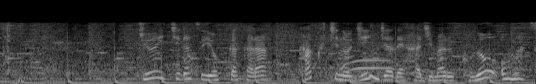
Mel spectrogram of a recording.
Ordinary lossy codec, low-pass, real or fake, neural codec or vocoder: none; 7.2 kHz; real; none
